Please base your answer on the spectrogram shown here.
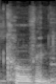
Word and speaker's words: Coven: of the film is koven koven koven coven that's the proper pronunciation no no coven sounds like Oven Man and that's just it doesn't work every time we got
